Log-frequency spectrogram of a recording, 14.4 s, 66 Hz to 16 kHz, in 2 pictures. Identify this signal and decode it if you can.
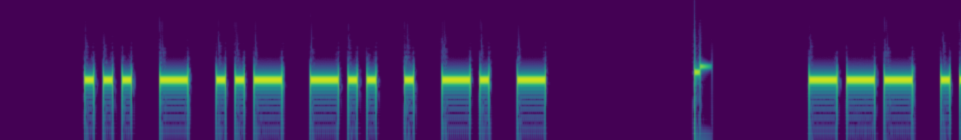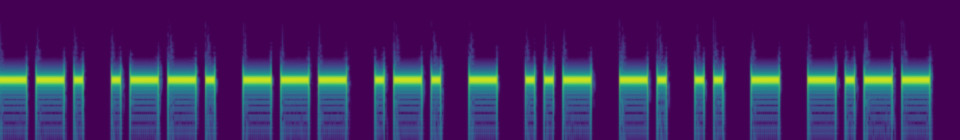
Morse code, heard as a keyed tone, about 17 wpm, 700 Hz. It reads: STUDENT OPPORTUNITY
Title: Sentences from Top 1000 Words - New Word Drill - 17wpm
